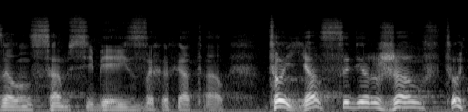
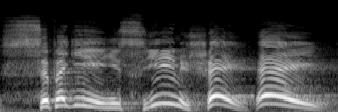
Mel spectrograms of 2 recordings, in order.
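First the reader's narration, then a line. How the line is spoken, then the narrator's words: Shout. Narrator (Russian): крикнул он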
